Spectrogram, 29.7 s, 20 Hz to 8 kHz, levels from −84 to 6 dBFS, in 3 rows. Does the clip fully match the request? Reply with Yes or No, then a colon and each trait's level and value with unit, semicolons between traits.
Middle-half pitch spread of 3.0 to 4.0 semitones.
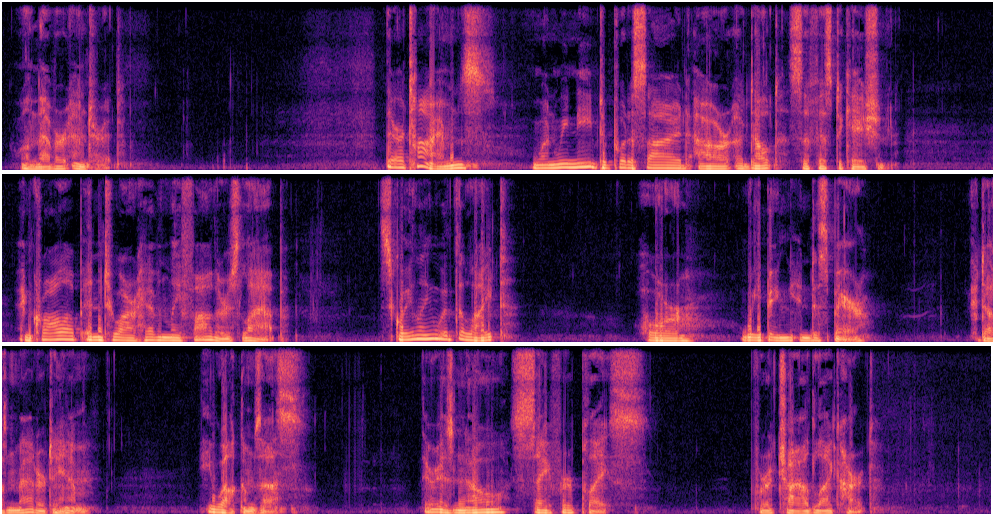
No: average, 5.1 semitones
